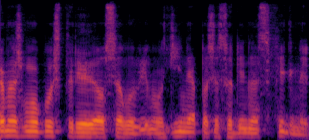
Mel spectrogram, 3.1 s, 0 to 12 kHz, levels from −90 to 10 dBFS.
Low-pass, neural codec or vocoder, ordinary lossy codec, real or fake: 10.8 kHz; codec, 44.1 kHz, 1.7 kbps, Pupu-Codec; Opus, 64 kbps; fake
